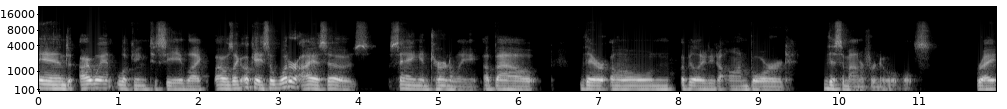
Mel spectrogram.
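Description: With a normal speaking voice, a man talks at a fairly slow pace in a medium pitch with fairly even intonation. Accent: American. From US Midwest. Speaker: podcast host. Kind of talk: casual interview chat.

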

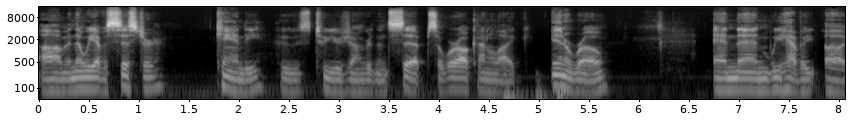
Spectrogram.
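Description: In a very clean recording with a silent background, a man with a very deep, low pitch speaks at a moderate pace in a flat monotone. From Tennessee, Franklin. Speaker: musician. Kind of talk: casual chat. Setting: studio.

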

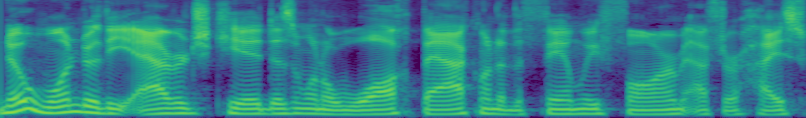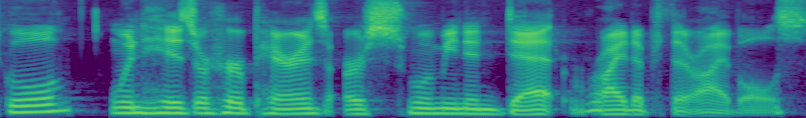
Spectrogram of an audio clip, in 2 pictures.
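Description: In a plain, everyday voice, a man with an American accent speaks at medium pitch and a moderate pace with lively intonation. The sound is dry and close with no echo, in a very clean recording with a silent background. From suburbs of St. Louis, Missouri. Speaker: farmer and podcast host. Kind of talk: scripted narration; interview.

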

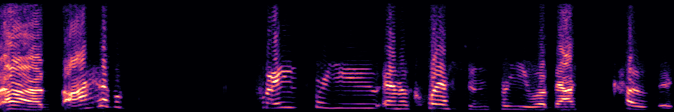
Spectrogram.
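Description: With a raised, projected voice and a bright, sharp tone, a woman speaks at a high pitch and a fairly slow pace, making very wide pitch swings and long, frequent pauses in a dry, close sound with no echo. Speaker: caller.

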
